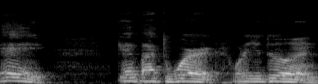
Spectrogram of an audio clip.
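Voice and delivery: distant-sounding scolding scream. Retelling how a father yelled across the street: imitating father screaming. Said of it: "he screamed at me".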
